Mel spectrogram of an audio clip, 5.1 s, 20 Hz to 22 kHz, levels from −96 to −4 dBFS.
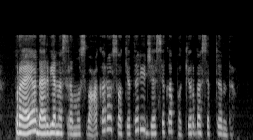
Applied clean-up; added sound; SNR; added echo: none; none; none; none.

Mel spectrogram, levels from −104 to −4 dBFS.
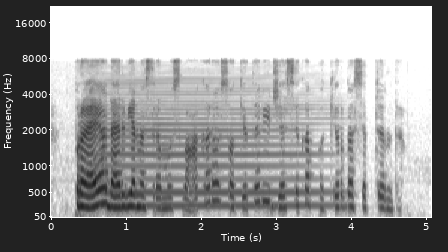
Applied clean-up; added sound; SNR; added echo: none; Wind instrument, woodwind instrument; 14 dB; none.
